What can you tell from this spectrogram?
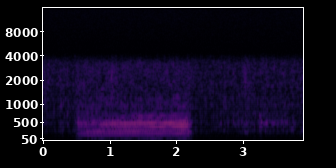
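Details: Sleeping Boxer dog gives one steady, humming snore lasting nearly two seconds, then breath noise and a faint click.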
